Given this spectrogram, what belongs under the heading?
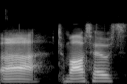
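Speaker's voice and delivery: posh British pronunciation. Showing how to say tomatoes: high British accent. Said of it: "It's like high British".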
